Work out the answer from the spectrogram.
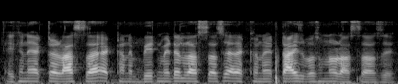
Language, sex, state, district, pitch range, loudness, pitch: Bengali, male, West Bengal, Cooch Behar, 130-140 Hz, -21 LUFS, 135 Hz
